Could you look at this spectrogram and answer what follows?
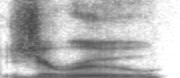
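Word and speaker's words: Giroux: a fat rebound and giro claude giro giroud i think is the proper pronunciation uh made a great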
